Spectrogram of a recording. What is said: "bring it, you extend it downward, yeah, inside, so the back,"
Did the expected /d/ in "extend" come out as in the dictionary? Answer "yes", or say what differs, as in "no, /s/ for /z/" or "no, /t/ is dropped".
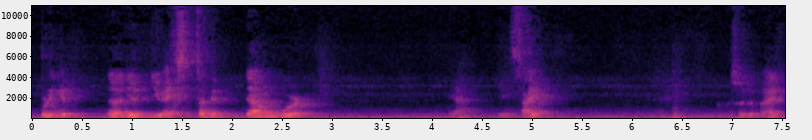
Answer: no, /d/ is dropped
